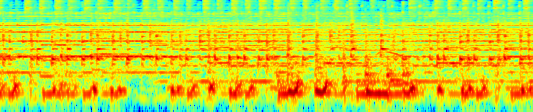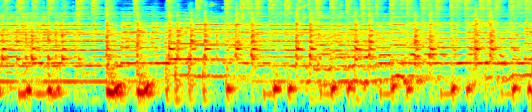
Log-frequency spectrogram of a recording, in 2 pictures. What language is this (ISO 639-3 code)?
hin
